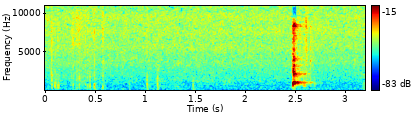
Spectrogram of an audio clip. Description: hiccups never looked and sounded so cute!!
